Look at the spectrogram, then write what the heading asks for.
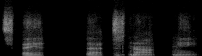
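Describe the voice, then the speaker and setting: A man working as a hypnotherapy coach, guiding a session in a deliberate, commanding way with drawn-out pauses and phrases to be repeated. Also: a bass voice, monotone, a bit bright. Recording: dull, echoey lo-fi room sound.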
